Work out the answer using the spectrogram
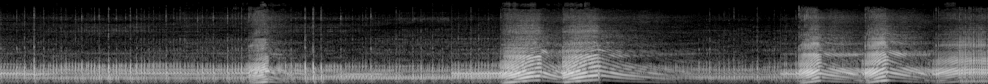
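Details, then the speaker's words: Chainsaw with throttle response improved, idle turned down and carb richened slightly: rough, burbling revs rise and fall in repeated blips, breaking up near the top; slight four-stroking from the rich mixture. "So, I fattened it up a little bit. That's what I was doing. Just a little bit. And if you just heard it, you can hear that little bit."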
